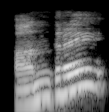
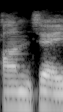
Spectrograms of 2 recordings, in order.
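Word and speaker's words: Andrzej: no way i'd know andre i think is pronounced on on day without it okay i guess so it's actually on j even though it looks like andre yeah or the given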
